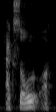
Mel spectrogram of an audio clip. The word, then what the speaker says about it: Axolotl: I don't know how to pronounce his name correctly. AXOLOTL.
